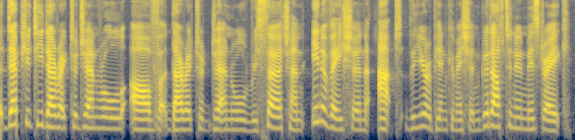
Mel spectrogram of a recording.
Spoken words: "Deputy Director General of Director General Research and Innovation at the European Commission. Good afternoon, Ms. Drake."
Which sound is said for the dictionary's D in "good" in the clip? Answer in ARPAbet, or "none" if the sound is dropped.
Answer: D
